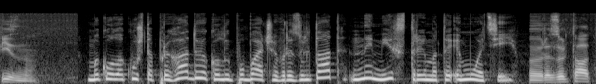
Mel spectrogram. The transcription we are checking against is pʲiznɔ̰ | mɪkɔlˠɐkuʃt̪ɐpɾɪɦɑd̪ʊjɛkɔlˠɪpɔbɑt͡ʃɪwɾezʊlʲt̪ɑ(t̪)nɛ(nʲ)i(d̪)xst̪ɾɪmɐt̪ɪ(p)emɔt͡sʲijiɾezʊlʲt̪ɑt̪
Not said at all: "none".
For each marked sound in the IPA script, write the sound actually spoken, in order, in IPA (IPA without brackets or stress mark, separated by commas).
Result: t̪, mʲ, none, ʔ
